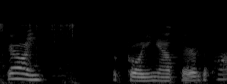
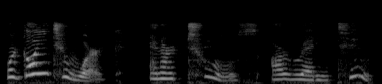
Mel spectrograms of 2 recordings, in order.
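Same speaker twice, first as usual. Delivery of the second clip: storybook reading; 3 semitones higher than usual. A narrator's reading. Reading picture book aloud.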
